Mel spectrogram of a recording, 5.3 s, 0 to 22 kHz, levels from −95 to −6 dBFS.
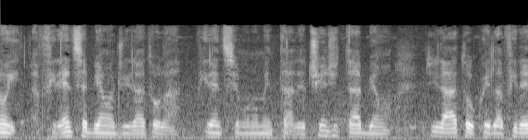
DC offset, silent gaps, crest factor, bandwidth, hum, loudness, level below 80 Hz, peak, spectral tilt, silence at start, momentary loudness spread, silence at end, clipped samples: under 0.1%; none; 18 dB; 11 kHz; none; -20 LUFS; -46 dBFS; -2 dBFS; -3.5 dB/octave; 0 s; 10 LU; 0 s; under 0.1%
